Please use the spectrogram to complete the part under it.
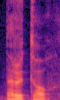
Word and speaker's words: Naruto: and half of the cast does not give a shit. So everyone calls the main character Naruto, except for Sasuke's voice actor, who's like, Naruto. Like, every time, without fail. Says it like does the softened pronunciation every time, Naruto, and it's like, geez, it's very funny listening to Sasuke do that and nobody else in the cast.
